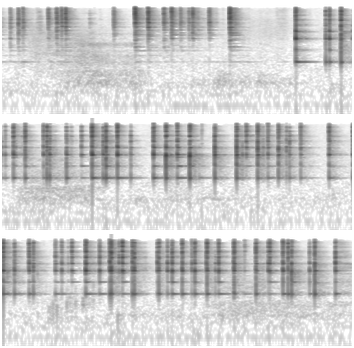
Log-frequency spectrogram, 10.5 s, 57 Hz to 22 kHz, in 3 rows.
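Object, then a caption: Perforated metal candle holder. Long nails tap rapidly on a hollow, empty white metal candle holder with a perforated lace pattern. The taps make bright, ringing metallic clicks with a tone near 3 kHz. Each one decays almost instantly, and the taps come in quick bursts separated by brief pauses.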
